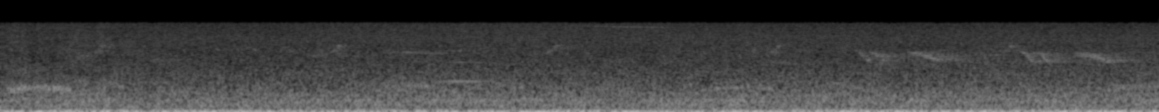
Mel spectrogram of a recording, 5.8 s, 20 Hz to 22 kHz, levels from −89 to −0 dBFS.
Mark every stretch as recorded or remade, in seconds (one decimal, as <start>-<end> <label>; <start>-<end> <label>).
0.0-0.8 remade; 0.8-5.8 recorded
